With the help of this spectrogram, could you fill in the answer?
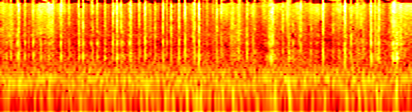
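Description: A Goosebumps paperback book with a glossy cover is held upright while the fingertips of both hands tap its front cover. The result is a fast, continuous stream of soft, muffled taps, mostly low and dull with short clicky tops that die away almost at once.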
